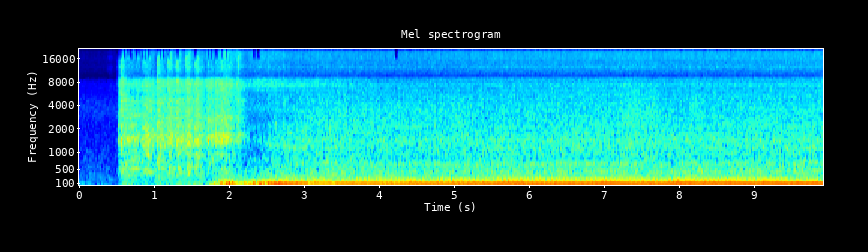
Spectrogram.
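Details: Newly rebuilt Nissan VG30 in a Navara EP31: cranks, catches and settles into steady idle with a light regular tap about three times a second; tapping noise under diagnosis.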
